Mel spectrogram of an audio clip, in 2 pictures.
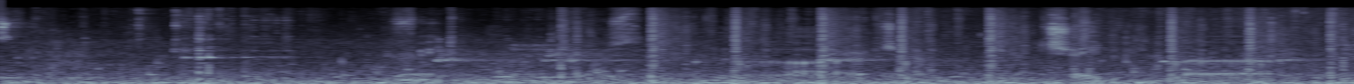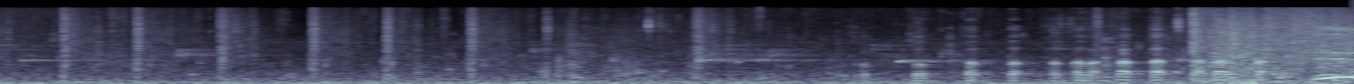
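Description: Footsteps tap on stone in an echoing tunnel.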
